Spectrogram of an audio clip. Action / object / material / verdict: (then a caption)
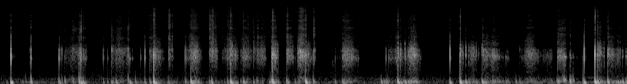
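scrape / small paper cup / paper / none. Fingertips and short nails tap and scratch the bases of two identical small, empty, hollow paper cups held close to the microphone. It makes a quick, irregular run of dry, hollow taps with a low thump, mixed with papery scratching in the midrange. Each tap dies away almost at once.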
